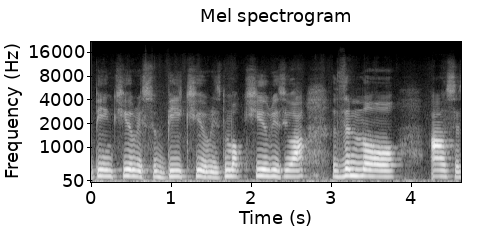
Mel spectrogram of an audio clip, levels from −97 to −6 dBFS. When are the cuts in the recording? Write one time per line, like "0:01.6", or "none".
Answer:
none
